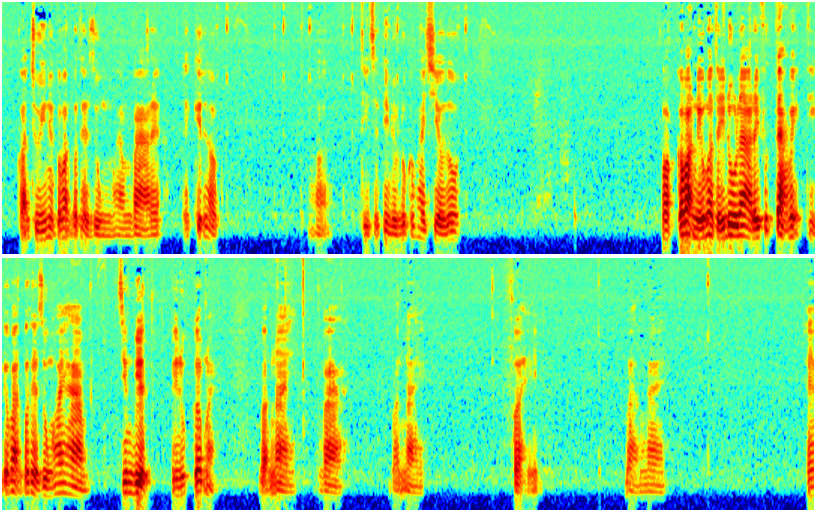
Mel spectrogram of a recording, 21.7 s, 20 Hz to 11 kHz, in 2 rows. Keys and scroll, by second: 15.8 shift+Up.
